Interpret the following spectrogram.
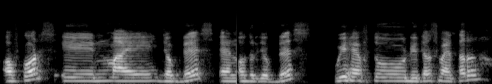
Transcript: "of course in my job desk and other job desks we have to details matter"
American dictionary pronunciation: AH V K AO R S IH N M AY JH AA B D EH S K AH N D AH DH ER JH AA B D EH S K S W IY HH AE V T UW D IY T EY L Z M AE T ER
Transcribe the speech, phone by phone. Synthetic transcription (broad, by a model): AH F K AO R S IH N M AY JH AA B D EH S AH N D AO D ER JH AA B D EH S S W IY HH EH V T UW D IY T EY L S M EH T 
